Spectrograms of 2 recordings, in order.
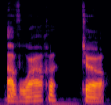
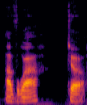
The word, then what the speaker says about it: avoir tort: Avoir tort. Avoir tort. Notice the T is silent. Avoir tort.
